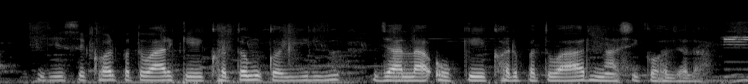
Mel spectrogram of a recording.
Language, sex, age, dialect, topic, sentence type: Bhojpuri, male, 18-24, Northern, agriculture, statement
